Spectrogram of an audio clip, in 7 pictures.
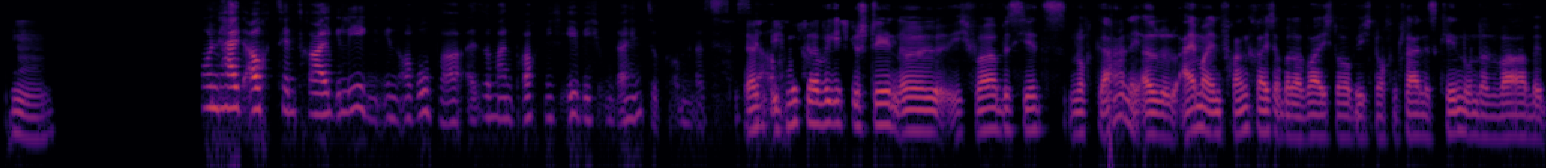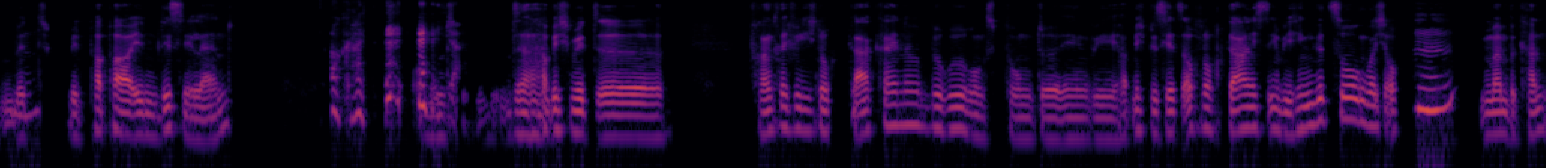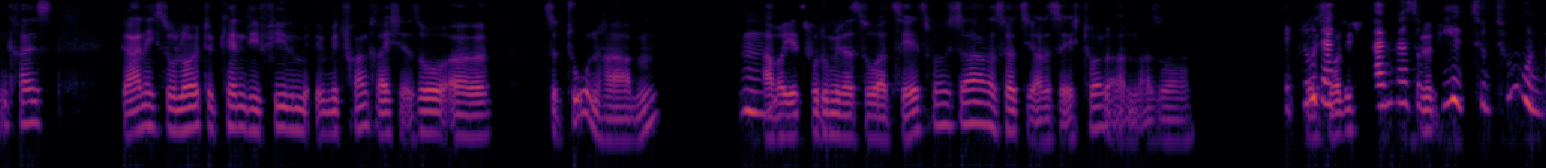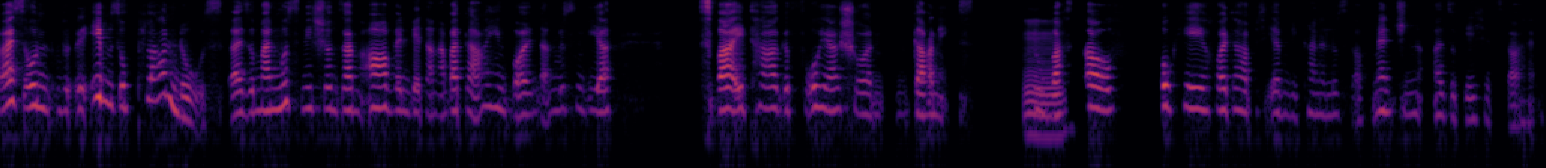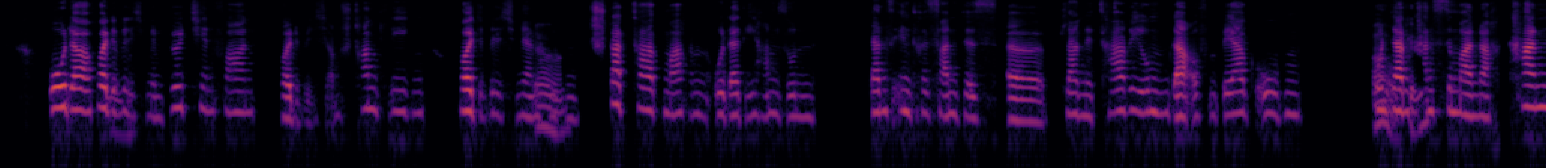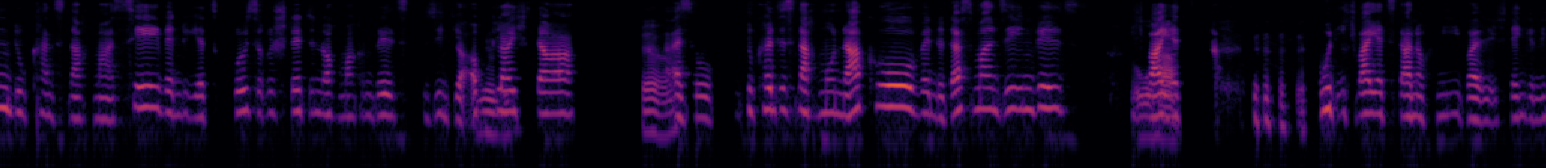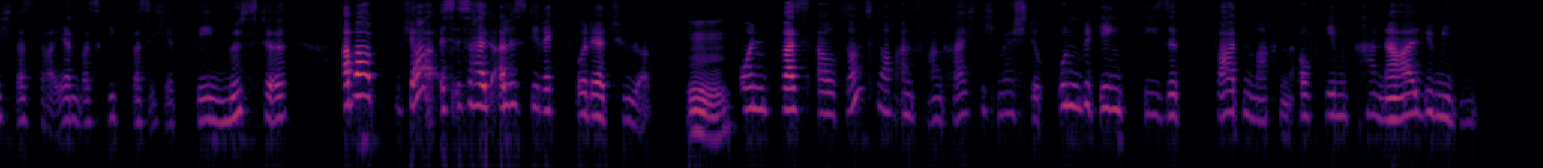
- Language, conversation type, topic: German, unstructured, Wohin reist du am liebsten und warum?
- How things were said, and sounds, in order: laughing while speaking: "Oh Gott"; giggle; laughing while speaking: "da"; unintelligible speech; giggle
